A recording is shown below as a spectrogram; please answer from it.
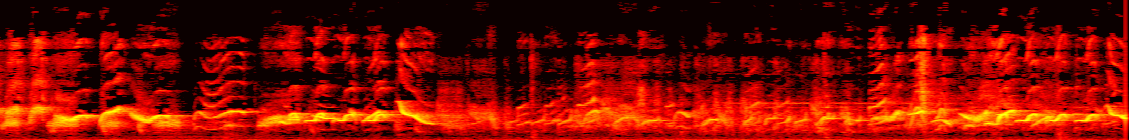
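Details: Chinese hwamei, a selected caged bird in competitive singing at a market aviary, Vietnam: loud, rich warbled song of rapid slurred whistles and trills, continuous and varied, with other birds audible behind.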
